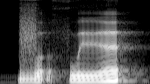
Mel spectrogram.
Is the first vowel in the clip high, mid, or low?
mid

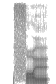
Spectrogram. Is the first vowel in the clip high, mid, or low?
mid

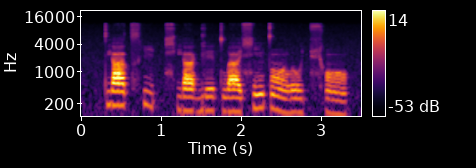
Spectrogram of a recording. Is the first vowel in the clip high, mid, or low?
low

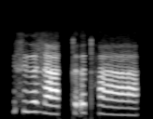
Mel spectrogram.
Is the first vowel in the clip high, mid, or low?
high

